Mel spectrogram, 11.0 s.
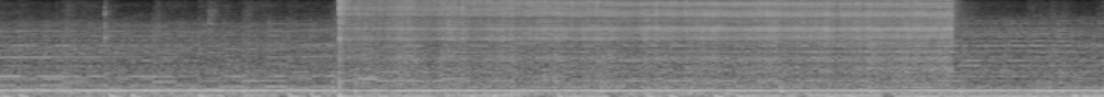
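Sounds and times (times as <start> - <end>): welding arc sizzling: 3.4 - 9.7.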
